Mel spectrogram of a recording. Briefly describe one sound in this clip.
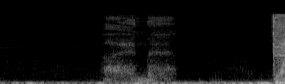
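A man speaks in a low, weary voice.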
